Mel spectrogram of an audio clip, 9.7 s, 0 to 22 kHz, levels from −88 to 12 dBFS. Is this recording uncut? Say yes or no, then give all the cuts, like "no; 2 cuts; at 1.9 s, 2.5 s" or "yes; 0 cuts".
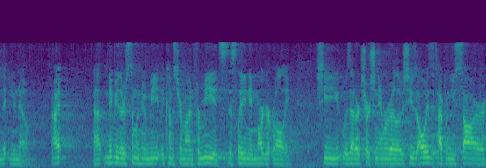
yes; 0 cuts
